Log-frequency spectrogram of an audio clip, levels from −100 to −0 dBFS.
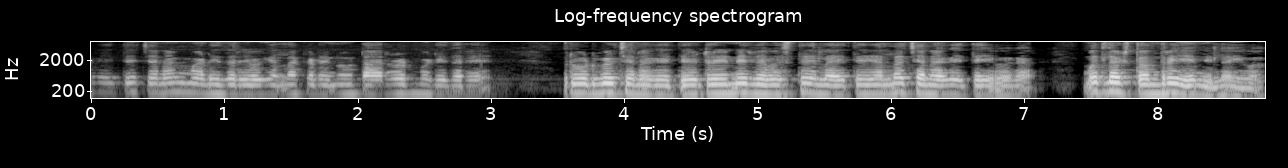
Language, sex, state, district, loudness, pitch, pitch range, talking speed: Kannada, female, Karnataka, Mysore, -24 LUFS, 165 Hz, 160-180 Hz, 190 wpm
